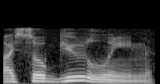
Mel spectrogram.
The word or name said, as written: isobutylene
